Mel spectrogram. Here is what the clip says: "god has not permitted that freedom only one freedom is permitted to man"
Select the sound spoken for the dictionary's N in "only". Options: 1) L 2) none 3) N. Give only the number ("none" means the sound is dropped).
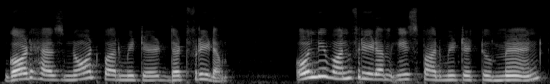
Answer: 3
